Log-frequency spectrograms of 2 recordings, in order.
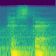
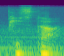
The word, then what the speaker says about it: پسته: بنابراین پروانه با زبان تاجیکی پروانه، پسته پسته پسته ما تاجیکا میگوییم پیسته پیسته، اما با خط فارسی پسته پسته خوانده می شود.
